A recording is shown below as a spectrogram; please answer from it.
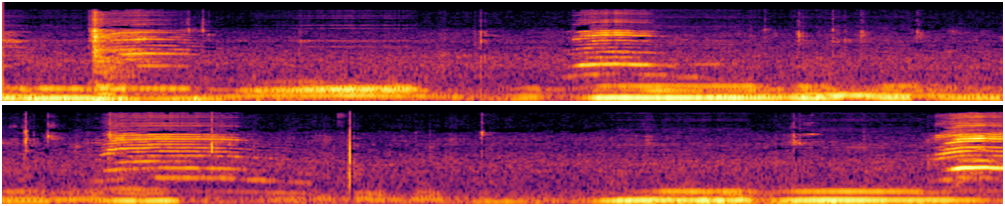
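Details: Wild black-and-white Persian Himalayan cats being fed in Arabia: several drawn-out, harmonic meows, some rising then falling, come in bursts every few seconds over a steady low mechanical hum.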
